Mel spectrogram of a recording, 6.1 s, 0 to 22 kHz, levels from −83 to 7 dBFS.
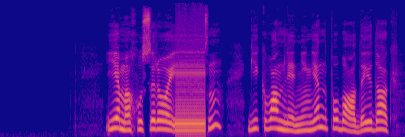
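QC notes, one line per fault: Throughout, generation loss: the audio was likely decoded and re-encoded around seven times with a lossy codec, each pass quantising on a shifted frame grid. The damage accumulates into swirly, hollow, smeared speech with blurred attacks, fitting repeated MP3 at 96 kbit/s, with nothing above 19.9 kHz.
2.63–3.07 s, system hang loop: the system froze while the sound hardware kept replaying one 10 ms piece of its buffer dozens of times. The exact repetition fuses into a steady 100 Hz buzz, and about 0.4 s of speech is lost.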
